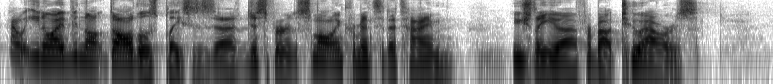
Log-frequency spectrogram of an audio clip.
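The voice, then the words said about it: Hard-to-place mixed accent, not Manhattan. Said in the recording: “your accent just it. Doesn't it kind of seem familiar? ... I can't place it ... It doesn't sound like Manhattan ... my accent is like a kind of a bit of a hodgepodge of all the places that I've been”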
